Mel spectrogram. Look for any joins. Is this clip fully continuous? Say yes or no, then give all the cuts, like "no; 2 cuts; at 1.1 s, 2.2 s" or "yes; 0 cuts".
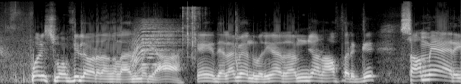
no; 1 cut; at 2.0 s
